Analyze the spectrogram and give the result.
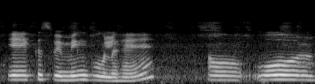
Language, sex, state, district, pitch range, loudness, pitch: Hindi, female, Chandigarh, Chandigarh, 200-220 Hz, -17 LUFS, 210 Hz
